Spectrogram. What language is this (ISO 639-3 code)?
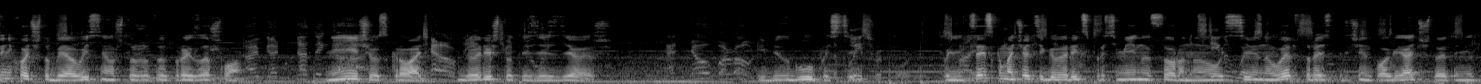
rus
